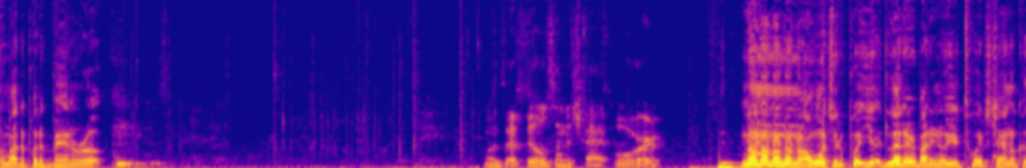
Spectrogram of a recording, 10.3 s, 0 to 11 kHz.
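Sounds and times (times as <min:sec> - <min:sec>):
speech: 0:00.0 - 0:01.5, 0:04.8 - 0:06.7, 0:07.4 - 0:10.2
rapid typing on a computer keyboard: 0:02.7 - 0:04.8.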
